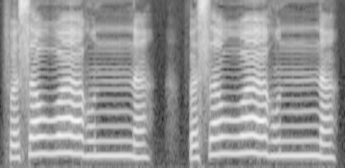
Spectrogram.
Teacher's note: वाव पर क्या है, खड़ा जबर आ रहा है, तशदीद है, मजबूती से जमा कर पढ़ेंगे, और वाव के अदायगी करते हुए होंठों को मुकम्मल गोल करेंगे। ठीक है, नून के ऊपर फिर तशदीद आ रही है, तो यहाँ पर क्या करेंगे, गुन्ना करेंगे।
